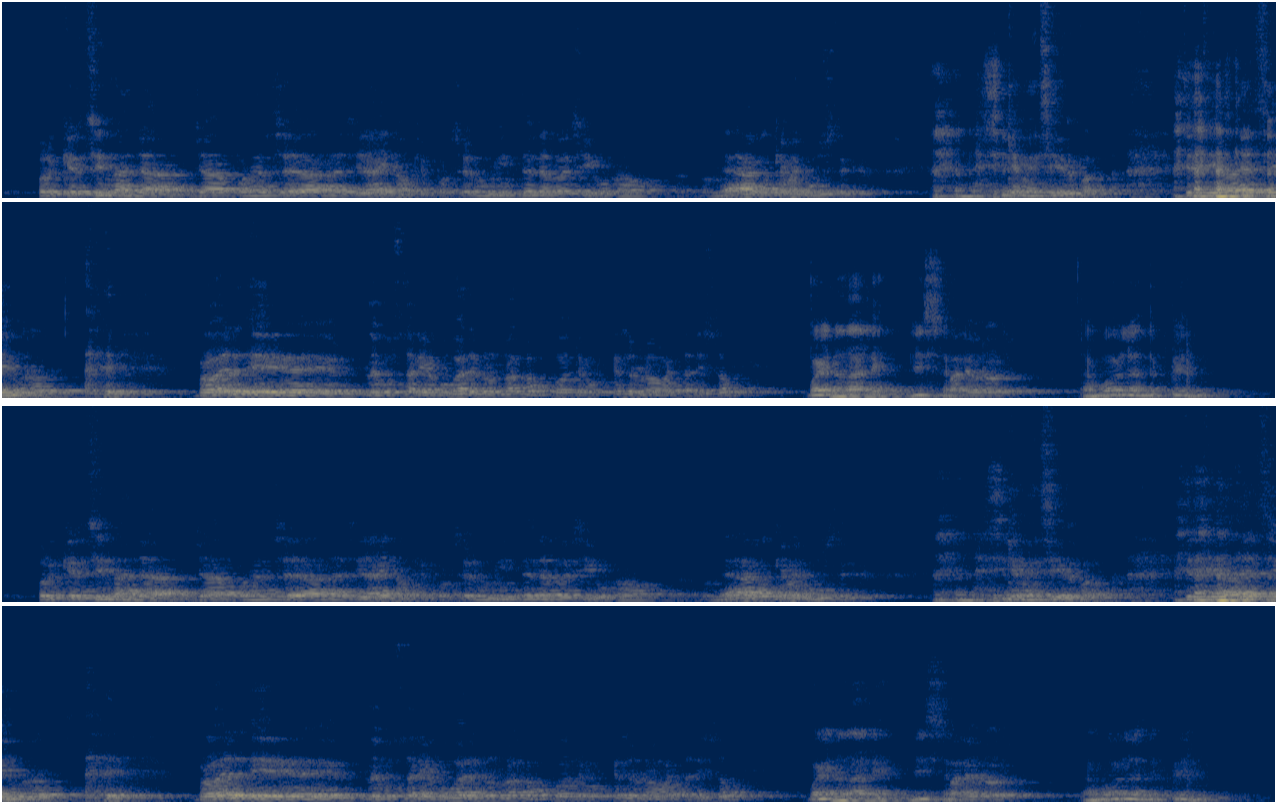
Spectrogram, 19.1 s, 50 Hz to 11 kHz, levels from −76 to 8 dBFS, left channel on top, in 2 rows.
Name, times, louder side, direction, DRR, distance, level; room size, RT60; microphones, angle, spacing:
voice 1, 0.3-6.2 7.3-9.9 10.2-10.7 11.0-15.0 16.6-17.1, equal, 25° left, -3 dB, 0.9 m, -36 dB
voice 2, 7.0-7.6 8.8-9.6 15.6-16.7 17.6-18.5, left 1 dB, 75° left, 3 dB, 0.5 m, -33 dB
5.7 x 3.1 x 2.7 m, 1.1 s
head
